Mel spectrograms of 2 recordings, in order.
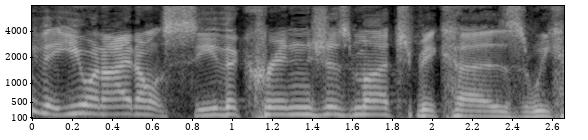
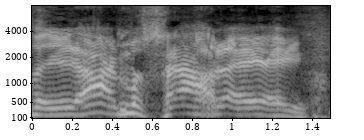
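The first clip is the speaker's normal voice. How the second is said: mock Scotty impression; 6 semitones higher, 3 dB louder, slower than usual. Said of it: "Such a gifted impressionist".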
